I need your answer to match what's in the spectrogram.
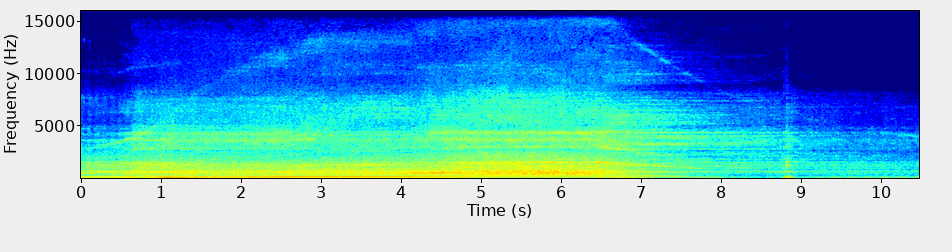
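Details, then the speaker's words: Toyota Land Cruiser HJ61 diesel, warm, after injector replacement: held steady at about 3000 rpm with an even drone and no smoke, then winds down smoothly to idle with no misses; normal revving. "Maintenant, quand tu le tiens accéléré, il ne fume plus. Tu vois là, il n'y a plus de fumée qui sort."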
